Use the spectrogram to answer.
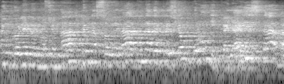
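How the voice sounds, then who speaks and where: A man's voice: sits high, a little mellow. A male pastor preaching a sermon with emphasis, acting out quoted prayers in a rising voice. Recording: echoey hall, distant mic, noisy.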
